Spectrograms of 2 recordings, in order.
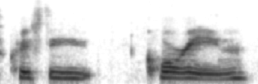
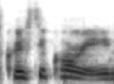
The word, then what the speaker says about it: Kristi Corrine: Well, a lot of people misspell or mispronounce my name as Kristi Corrine. That's how it's pronounced. They usually say Corrine, but it's Kristi Corrine.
